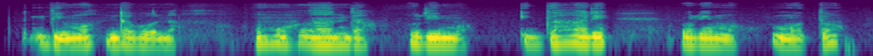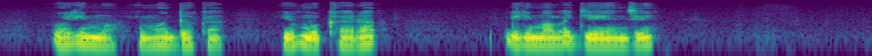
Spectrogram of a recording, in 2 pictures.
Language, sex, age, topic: Kinyarwanda, male, 18-24, government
